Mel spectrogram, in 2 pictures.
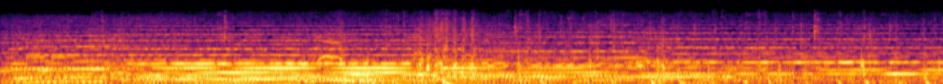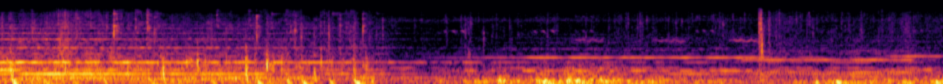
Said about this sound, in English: They continue their journey on horseback, passing over sandy and rocky terrain.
